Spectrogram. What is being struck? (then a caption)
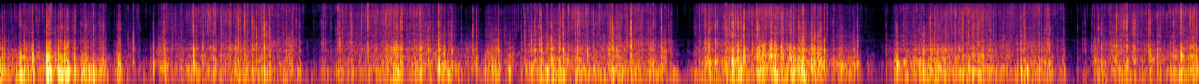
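Mesh-covered foam scouring sponge scraped by a spiked metal roller. A gold metal spiked roller is rolled over a hand-sized blue scouring sponge with a sparkly woven glitter mesh cover, soft and solid, held over the microphones. It makes a dense, continuous scratchy rasping with a deep, muffled low end and fine bright crackle. Several brief pauses break the strokes.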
